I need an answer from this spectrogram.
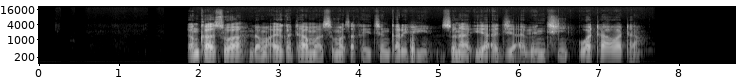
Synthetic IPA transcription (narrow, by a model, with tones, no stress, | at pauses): dɐ˦ŋkaː˨sʊ˦waː˦da˨ma̰˦ʔa̰˨jkɐ˨taː˦maː˨suː˦mɐ˦sʼɐ˨kɐ˨jt͡ʃɪ˦ŋkʼɐ˦ɽɸiː˦sʊ˦naː˨ʔɪ˦ja˨ʔa˦d͡ʒɪ˨ja̰˨ʔa̰˨bɪ˦nt͡ʃi˦wɐ˦tʰaː˨wɐ˦ta̰ː˨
